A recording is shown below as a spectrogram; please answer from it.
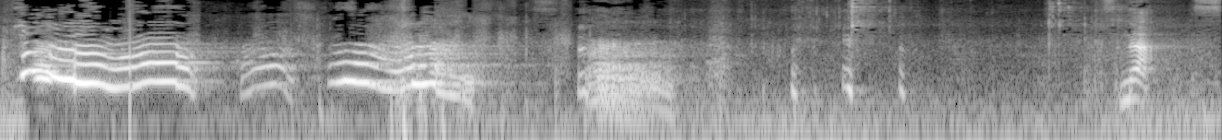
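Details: A male Alaskan Malamute, out shopping, gives wavering, yodel-like howls of impatient complaint, followed by brief human speech.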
